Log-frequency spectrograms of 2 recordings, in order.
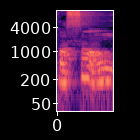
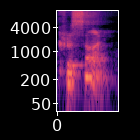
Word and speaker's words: croissant: we use it okay quasang we just change how it's being uh being pronounced croissant anybody you guys have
